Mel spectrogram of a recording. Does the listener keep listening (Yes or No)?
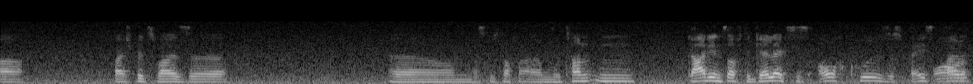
No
